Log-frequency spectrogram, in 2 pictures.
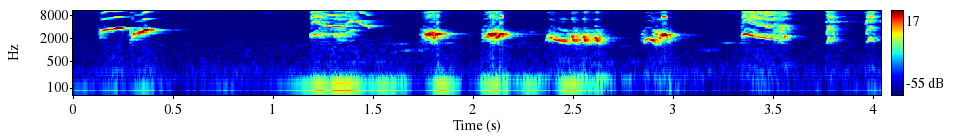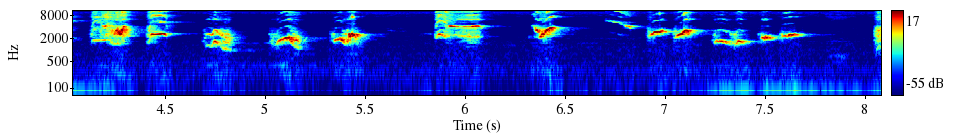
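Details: Caged green leafbird in full mimicking song used to train other birds: fast shifting chips, buzzy rasps and whistled phrases tumbling one after another, over a soft low hum in places.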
